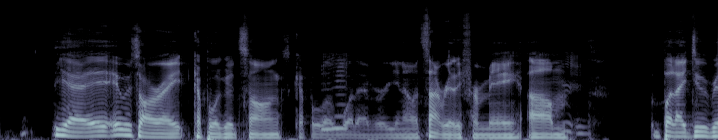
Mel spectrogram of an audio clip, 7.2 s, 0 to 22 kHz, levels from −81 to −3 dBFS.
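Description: Speech recording with no audible technical faults anywhere in the clip.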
